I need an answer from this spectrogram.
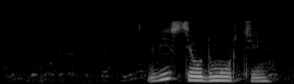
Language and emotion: Russian, neutral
